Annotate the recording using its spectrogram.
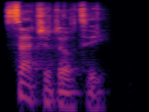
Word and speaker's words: Sacerdoti: Sacerdoti.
